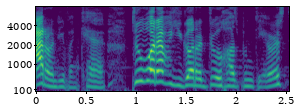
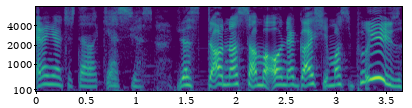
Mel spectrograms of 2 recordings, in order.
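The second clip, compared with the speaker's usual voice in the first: ordinary delivery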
